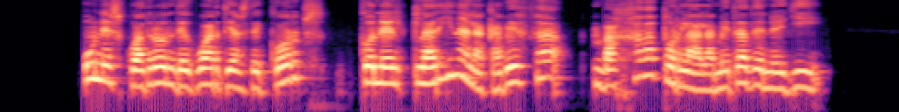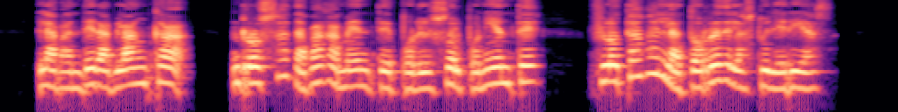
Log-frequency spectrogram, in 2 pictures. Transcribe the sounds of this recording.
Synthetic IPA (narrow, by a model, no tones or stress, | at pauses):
une̞skwaðɾo̞nd̪e̞ɣwaɾðjazðe̞ko̞ɾps | ko̞ne̞lklaɾinalakaβe̞θa | baxaβapo̞ɾlaːlame̞ðaðe̞neʎi | laβand̪e̞ɾaβlaŋka | ro̞saðaβaɣamẽ̞nt̪e̞po̞ɾe̞lso̞lpo̞njẽ̞nt̪e̞ | flo̞t̪aβaenlat̪o̞re̞ðe̞last̪uʎe̞ɾias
